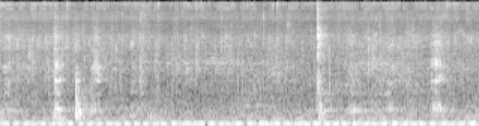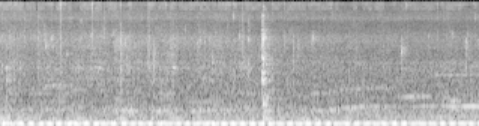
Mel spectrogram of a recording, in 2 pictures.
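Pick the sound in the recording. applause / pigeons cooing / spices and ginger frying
spices and ginger frying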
